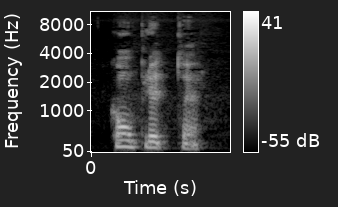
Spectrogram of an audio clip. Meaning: second-person plural past historic of complaire
- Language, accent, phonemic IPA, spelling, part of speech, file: French, Canada, /kɔ̃.plyt/, complûtes, verb, LL-Q150 (fra)-complûtes.wav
